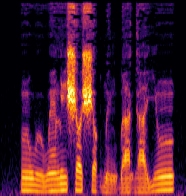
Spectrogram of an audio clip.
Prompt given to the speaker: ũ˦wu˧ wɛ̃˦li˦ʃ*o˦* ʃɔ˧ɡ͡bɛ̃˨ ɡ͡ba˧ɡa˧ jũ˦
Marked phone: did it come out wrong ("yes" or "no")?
yes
